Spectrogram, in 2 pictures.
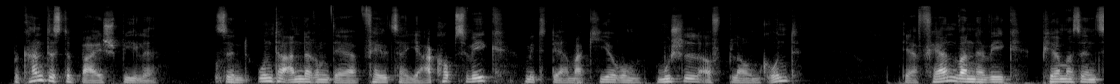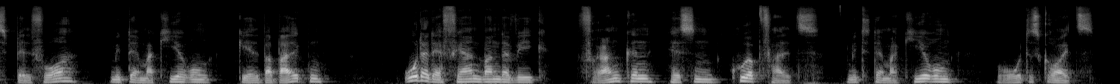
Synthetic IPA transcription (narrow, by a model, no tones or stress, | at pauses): b̥əkʰantəstəbaɪʃpiːlə | z̥ɪntʔʊntɐʔandəʁ̞əmdeːɐp͡fɛlt͡sɐja̰ːkʰɔpsv̥eːkmɪtd̥eːɐmaɐkʰiːʁ̞ʊŋmʊʃl̩a̰ʊfb̥laʊəmɡʁʊnt | d̥eːɐfɛɐnvandɐveːkpʰɪɐmazɛnsb̥ɛlfoːɐ | mɪt̚d̥eːɐmaɐkʰiːʁ̞ʊŋ | ɡ̥ɛlbɐbalkŋ̩ | ʔoːdɐdeːɐfɛɐnvandɐveːk | fʁ̥aŋkənhɛsn̩kʰuːɐpp͡falt͡s | mɪtd̥eːɐmaɐkʰiːʁ̞ʊŋ | ʁoːtəskʁ̥ɔʏt͡s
